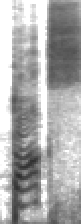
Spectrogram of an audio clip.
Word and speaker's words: talks: Okay, सो यहाँ पे बच्चे TALKS टॉक्स, यहाँ पे L साइलेंट रहता है, S लगा है।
